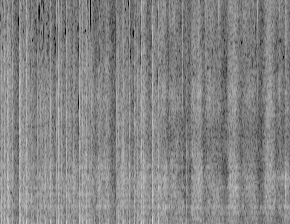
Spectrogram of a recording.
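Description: A small, closed red printed cardboard box of burger cookies, hollow with contents inside, is scratched and rubbed with long nails. The result is a quick, irregular run of dry scratches and taps. They are denser and sharper in the first half, then thin out into softer rubbing.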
